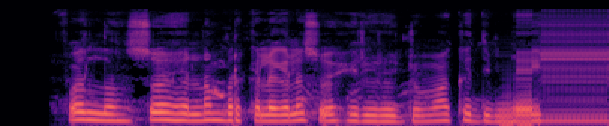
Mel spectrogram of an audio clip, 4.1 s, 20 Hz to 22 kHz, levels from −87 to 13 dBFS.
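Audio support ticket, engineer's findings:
Robotic sound from repeated short buffers, 3.35–4.07 s. Speech becomes a rigid metallic buzz at 66.7 Hz, i.e. a 15 ms loop. Likely starved playback repeating the last buffer. Unlike dropouts, no gaps; unlike distortion, a fixed imposed pitch.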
